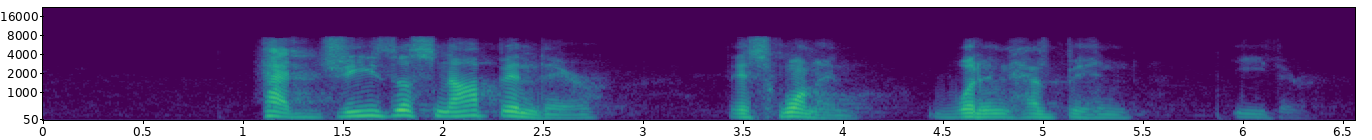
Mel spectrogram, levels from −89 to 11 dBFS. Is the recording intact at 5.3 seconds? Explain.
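Yes, the speech at 5.3 seconds is intact, carried through the AMR wideband (HD Voice) codec at 12.65 kbit/s with no fault at that moment.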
